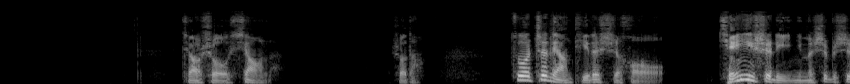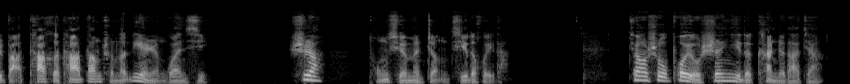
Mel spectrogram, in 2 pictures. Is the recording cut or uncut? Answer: uncut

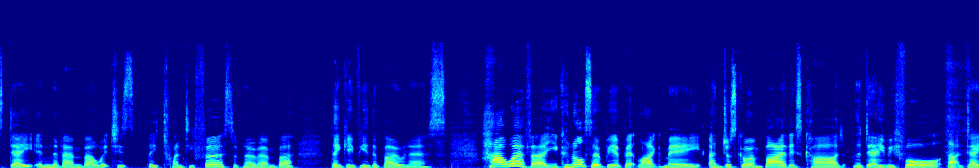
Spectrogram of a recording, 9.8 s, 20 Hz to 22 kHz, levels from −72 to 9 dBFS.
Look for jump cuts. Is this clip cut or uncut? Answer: uncut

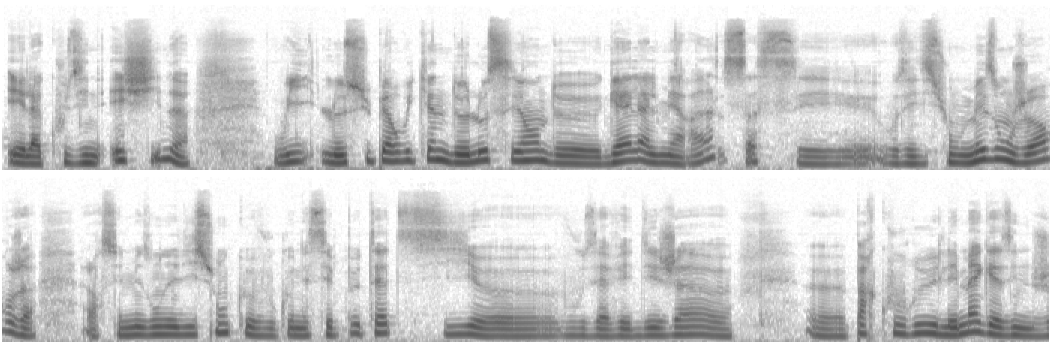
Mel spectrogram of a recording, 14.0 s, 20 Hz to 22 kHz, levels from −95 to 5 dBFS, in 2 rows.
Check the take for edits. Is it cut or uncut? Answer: cut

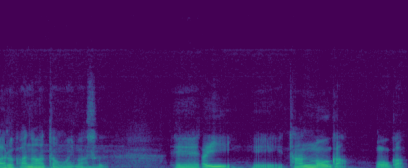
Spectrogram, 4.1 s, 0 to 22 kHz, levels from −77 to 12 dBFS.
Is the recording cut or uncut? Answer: cut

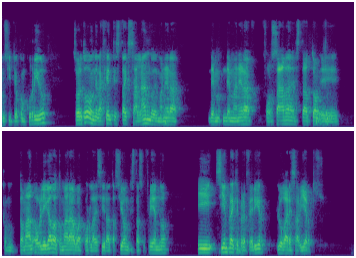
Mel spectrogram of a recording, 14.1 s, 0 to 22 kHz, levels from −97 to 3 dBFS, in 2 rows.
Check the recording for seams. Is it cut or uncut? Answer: uncut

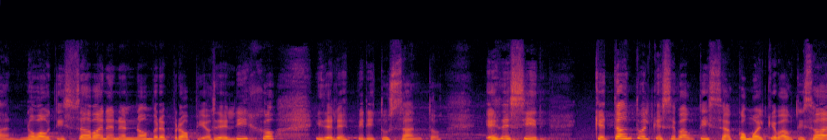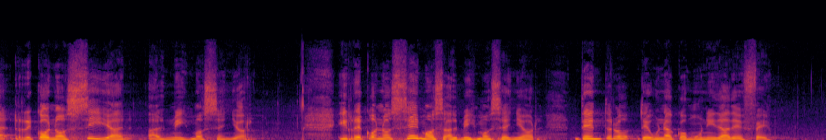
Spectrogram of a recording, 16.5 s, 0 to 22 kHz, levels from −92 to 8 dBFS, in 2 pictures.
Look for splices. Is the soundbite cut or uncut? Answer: cut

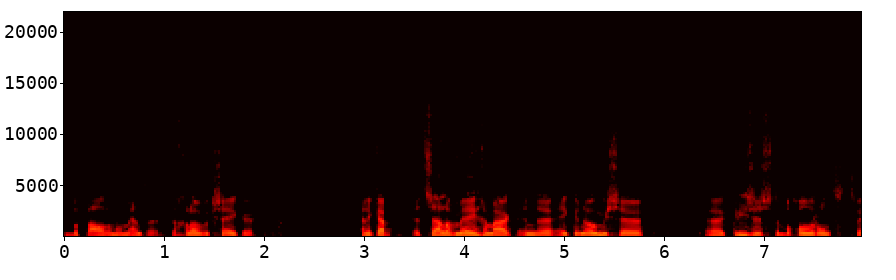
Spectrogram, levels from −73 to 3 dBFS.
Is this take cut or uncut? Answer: uncut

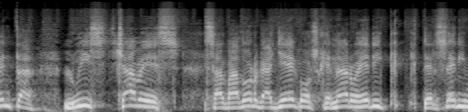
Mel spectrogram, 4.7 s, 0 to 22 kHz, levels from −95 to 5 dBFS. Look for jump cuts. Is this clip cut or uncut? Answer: cut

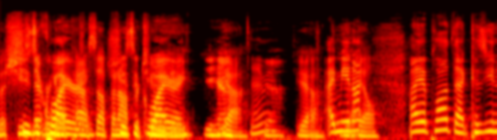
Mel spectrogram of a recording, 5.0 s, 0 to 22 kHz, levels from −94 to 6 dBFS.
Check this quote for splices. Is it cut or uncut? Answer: cut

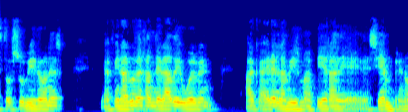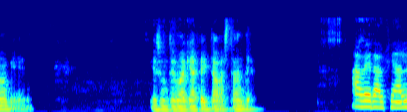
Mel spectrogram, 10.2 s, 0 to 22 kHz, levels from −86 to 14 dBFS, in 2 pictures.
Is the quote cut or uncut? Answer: uncut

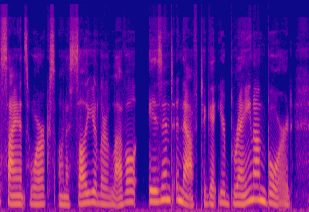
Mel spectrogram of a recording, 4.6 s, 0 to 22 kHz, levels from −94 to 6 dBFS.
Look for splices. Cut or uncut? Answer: uncut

